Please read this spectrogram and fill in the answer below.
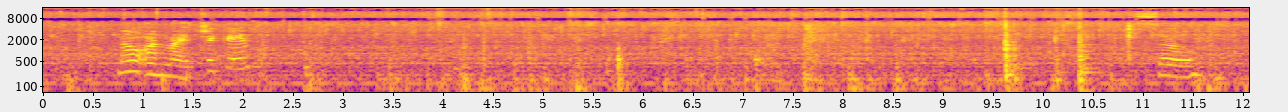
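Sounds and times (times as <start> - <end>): hands rubbing wet raw chicken: 2.1 - 10.3.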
